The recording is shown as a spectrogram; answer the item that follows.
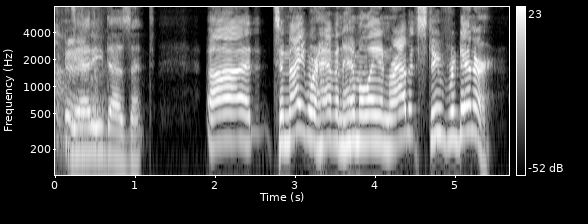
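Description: In an American accent, a man speaks at a very slow pace with an extremely high pitch, lively intonation and a bright, sharp tone. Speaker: podcast co-host. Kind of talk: casual chat, telling jokes.

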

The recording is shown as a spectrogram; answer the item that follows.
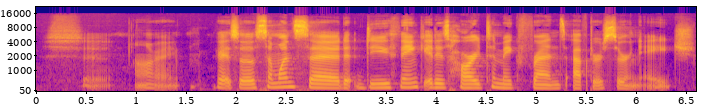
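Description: At a fairly low pitch with ordinary variation, a woman speaks at a fairly slow pace. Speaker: podcast co-host and college student. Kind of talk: casual chat. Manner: animated, casual.

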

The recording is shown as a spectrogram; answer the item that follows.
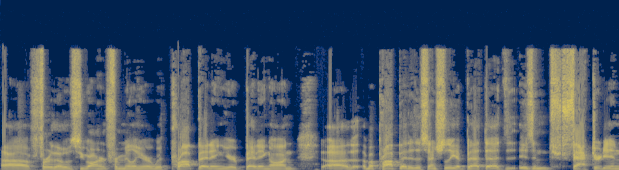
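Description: The delivery is monotone and flat in intonation, moving at a moderate pace. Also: man. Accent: American. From Philadelphia area, US. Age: 30s. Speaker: sports betting analyst. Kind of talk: casual interview.

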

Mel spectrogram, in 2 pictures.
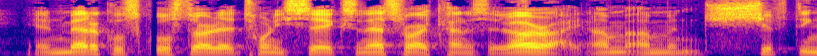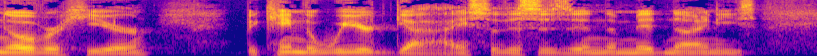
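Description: Fairly low in pitch, this man keeps his intonation fairly even. He moves at a fairly quick pace. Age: 30s. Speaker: physician. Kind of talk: casual interview. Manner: hesitant, many fillers.

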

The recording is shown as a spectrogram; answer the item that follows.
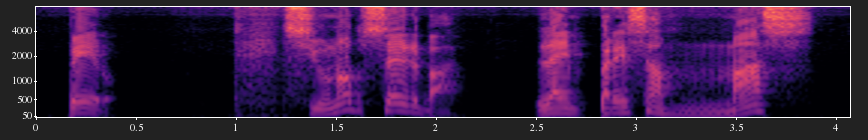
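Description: A man's bright, sharp tone carries lively intonation and vocal fry. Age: 30s. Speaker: wrestling podcast host. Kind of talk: solo commentary podcast. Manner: casual.

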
